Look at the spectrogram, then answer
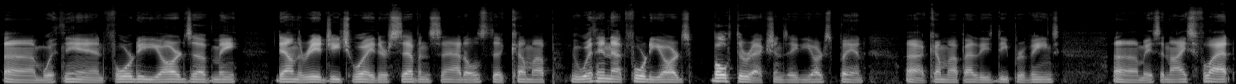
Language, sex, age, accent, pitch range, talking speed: English, male, 30-49, American, 110-130 Hz, 190 wpm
